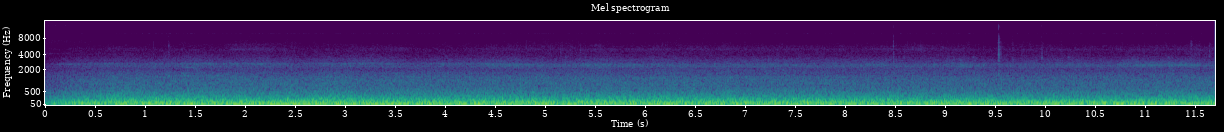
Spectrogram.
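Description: Shinkansen bullet train running at speed, heard inside the passenger car as a loud, steady low rumble with a faint hiss over it.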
